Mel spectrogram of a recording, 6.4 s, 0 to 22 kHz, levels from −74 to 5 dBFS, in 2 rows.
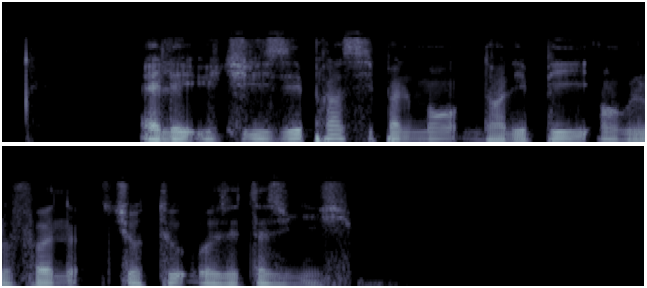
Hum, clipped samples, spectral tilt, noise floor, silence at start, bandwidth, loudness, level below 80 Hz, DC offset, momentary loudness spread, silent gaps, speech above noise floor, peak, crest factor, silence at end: none; under 0.1%; -5 dB/octave; -68 dBFS; 0.1 s; 9.4 kHz; -32 LUFS; -52 dBFS; under 0.1%; 10 LU; none; 37 dB; -8 dBFS; 24 dB; 1.45 s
